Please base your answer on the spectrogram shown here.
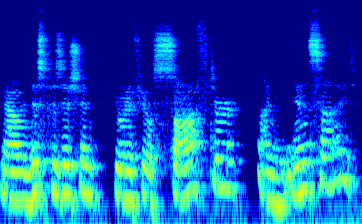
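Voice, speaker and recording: A tai chi instructor giving a movement lesson in calm, measured cues and short phrases. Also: medium pitch. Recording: roomy echo, distant mic.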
